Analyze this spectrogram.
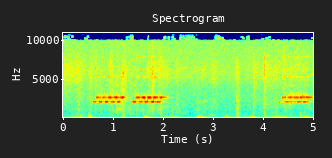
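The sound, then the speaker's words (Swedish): A mobile phone rings with a warbling electronic ringtone, two quick bursts, a pause, then a third burst, heard fairly clearly over a noisy room with low thumps and shuffling. “Stäng av mobilen.”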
